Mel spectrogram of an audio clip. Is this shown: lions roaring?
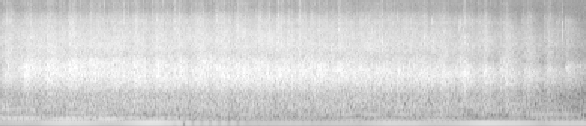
no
